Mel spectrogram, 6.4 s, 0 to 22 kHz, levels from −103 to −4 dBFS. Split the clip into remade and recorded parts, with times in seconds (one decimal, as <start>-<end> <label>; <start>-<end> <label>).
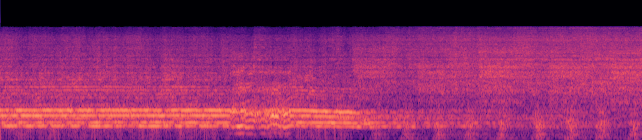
0.0-2.3 recorded; 2.3-2.9 remade; 2.9-6.4 recorded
